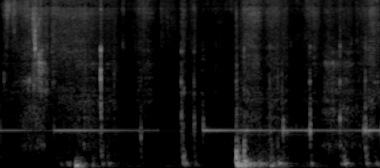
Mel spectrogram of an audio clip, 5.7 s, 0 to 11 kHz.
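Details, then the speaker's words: Salvage 2024 Buick Enclave Avenir being rebuilt, fuel system primed, key on with foot on brake. A sharp click or two and a faint electronic tone, no cranking; battery measured 11.74 V, too weak to turn the engine over. "okay just clicks nothing yet just that clicking okay no starting it's not started it's not even cranking or anything everything's just"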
